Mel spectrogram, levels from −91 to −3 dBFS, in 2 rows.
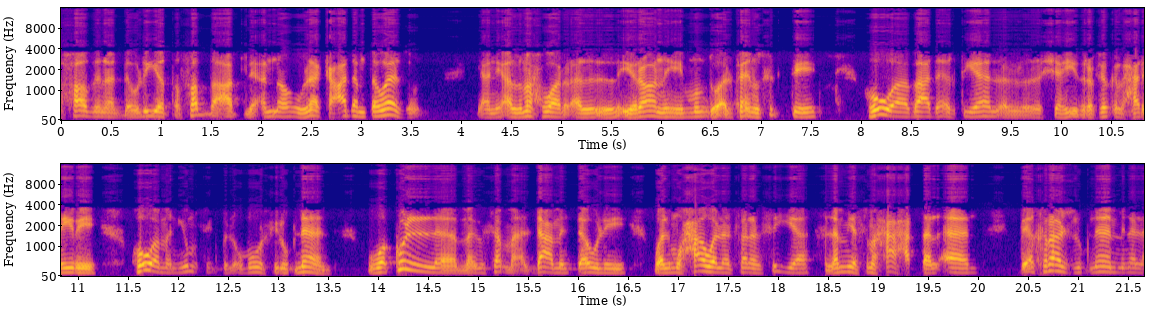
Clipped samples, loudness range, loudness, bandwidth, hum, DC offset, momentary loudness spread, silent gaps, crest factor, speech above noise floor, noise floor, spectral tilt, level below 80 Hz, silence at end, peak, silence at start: under 0.1%; 2 LU; -20 LUFS; 16 kHz; none; under 0.1%; 11 LU; none; 20 dB; 31 dB; -51 dBFS; -5.5 dB/octave; -64 dBFS; 0 s; 0 dBFS; 0 s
